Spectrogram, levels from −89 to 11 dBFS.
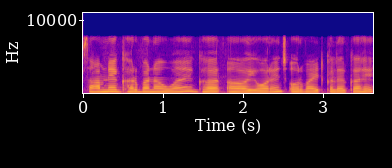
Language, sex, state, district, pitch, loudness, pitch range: Hindi, female, Chhattisgarh, Balrampur, 245 Hz, -15 LUFS, 235-250 Hz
